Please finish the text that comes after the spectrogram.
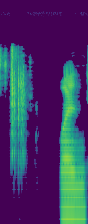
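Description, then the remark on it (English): A quick rattle of dice clattering across a table during a tabletop game, tumbling to a stop, followed by a brief voiced exclamation. “Come on, dice. Love me.”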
